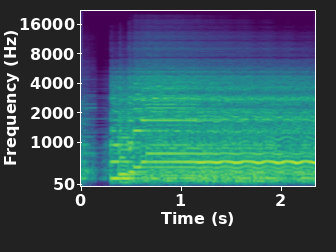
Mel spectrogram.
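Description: Jason Becker's Numbers electric guitar rings out through heavy distortion, a short run of picked notes settling into a loud sustained tone, close and alone.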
